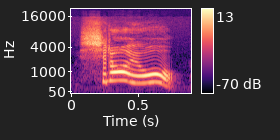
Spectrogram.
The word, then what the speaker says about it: 싫어요: So what happens is, it sounds like 싫어, 요. 싫어요, 싫어요. 싫어요 is how we pronounce.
